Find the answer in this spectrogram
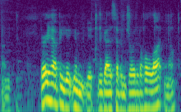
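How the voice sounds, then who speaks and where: A man speaks at a very fast pace and fairly low pitch. His tone is dark and mellow, and somewhat breathy. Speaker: game level designer giving commentary. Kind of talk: gameplay walkthrough commentary. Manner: halting, repeats words.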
